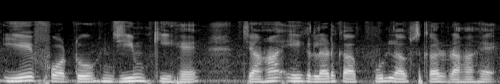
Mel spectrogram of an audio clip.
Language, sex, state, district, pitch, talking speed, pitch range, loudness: Hindi, male, Arunachal Pradesh, Lower Dibang Valley, 135 Hz, 155 wpm, 125-150 Hz, -14 LUFS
